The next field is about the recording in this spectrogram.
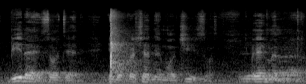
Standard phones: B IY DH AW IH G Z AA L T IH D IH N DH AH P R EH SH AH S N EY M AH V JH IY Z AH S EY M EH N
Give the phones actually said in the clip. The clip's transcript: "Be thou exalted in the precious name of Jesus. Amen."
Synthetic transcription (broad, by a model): B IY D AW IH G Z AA T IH D IH N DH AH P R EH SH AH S N EY M AH V JH IY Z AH S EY M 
